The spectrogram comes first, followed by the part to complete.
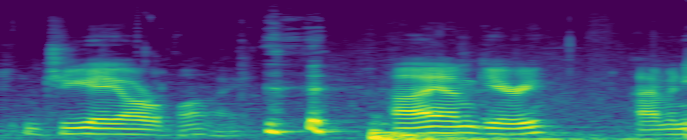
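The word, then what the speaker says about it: Geri: has to be uh Gary just because his name his name is just it's spelled g-e-r-i yeah but it's pronounced g-a-r-y hi I'm Gary I'm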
